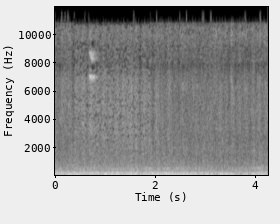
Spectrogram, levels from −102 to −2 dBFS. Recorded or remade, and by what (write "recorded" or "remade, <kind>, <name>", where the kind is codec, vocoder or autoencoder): recorded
